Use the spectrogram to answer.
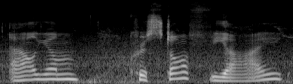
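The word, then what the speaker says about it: Allium christophii: I absolutely love them so that one is pronounced um alium christofi and uh Maan Nei um so it's a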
